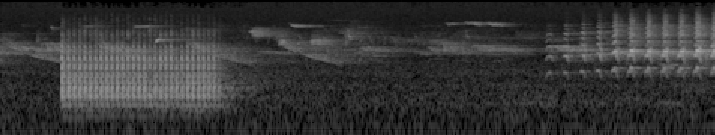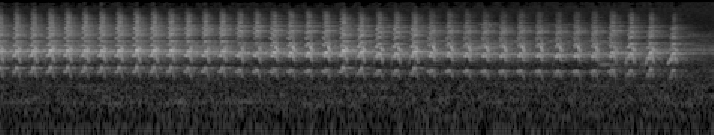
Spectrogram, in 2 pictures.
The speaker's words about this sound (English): Moving on to another section of the woods, I come across a woodpecker. A northern flicker. And there's his drum.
